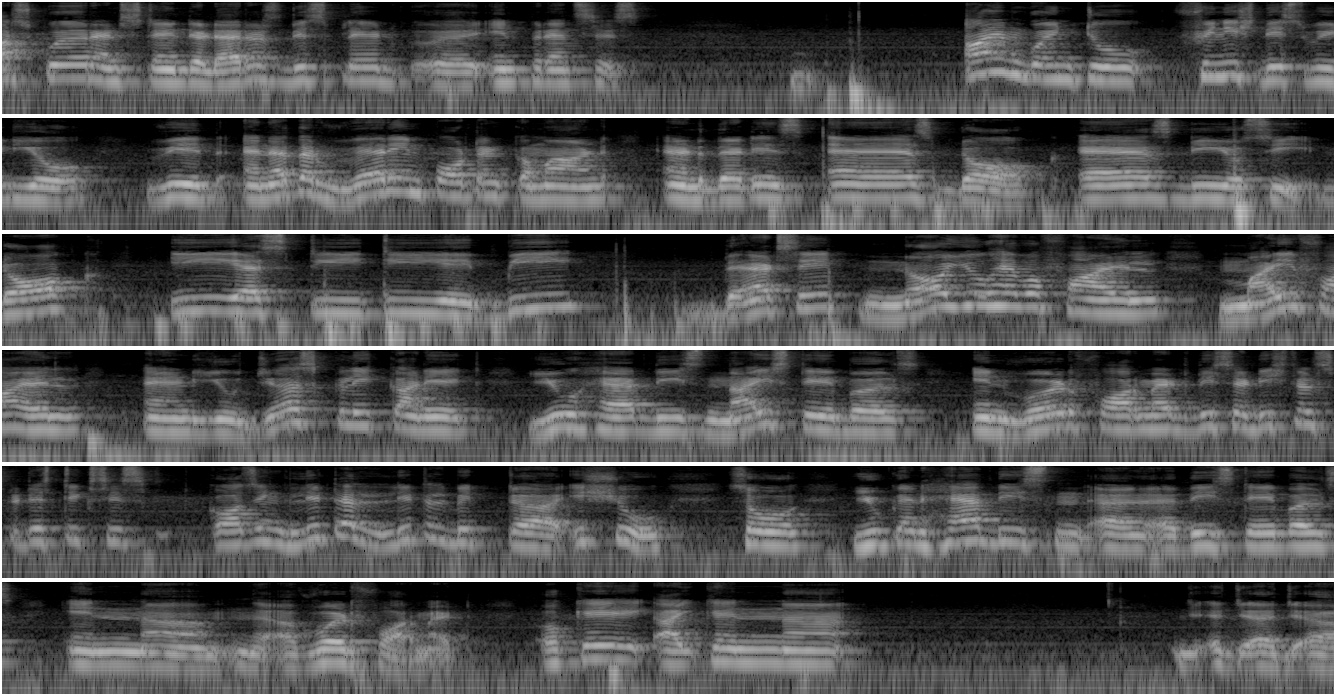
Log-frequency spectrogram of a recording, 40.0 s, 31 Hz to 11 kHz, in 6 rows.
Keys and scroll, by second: 10.3-15.4 typing, 16.4 Return, 23.7 Down, 24.4-28.0 Down, 28.4 Down, 28.5-30.4 Down, 30.8 Down, 31.5 Down.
